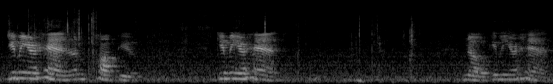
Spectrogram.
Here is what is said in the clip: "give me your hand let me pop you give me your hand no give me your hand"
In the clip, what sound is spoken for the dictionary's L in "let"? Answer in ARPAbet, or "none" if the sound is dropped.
L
